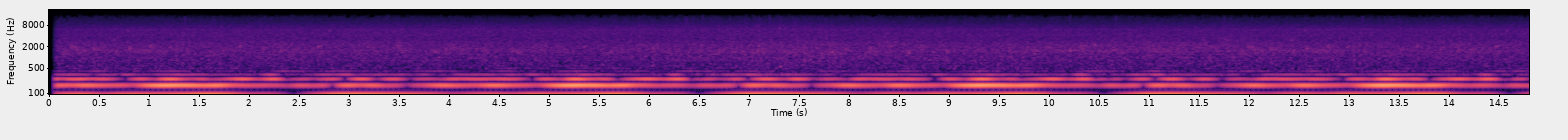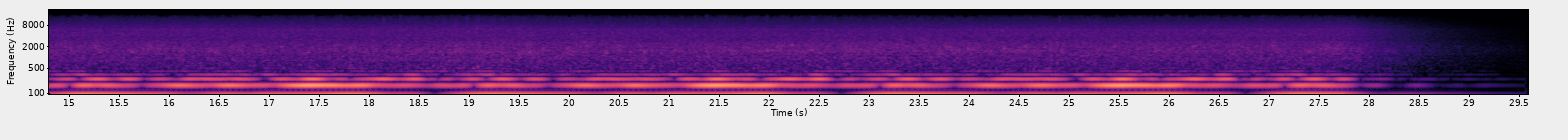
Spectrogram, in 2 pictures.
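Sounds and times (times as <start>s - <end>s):
atmospheric music: 0.0s - 29.5s.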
